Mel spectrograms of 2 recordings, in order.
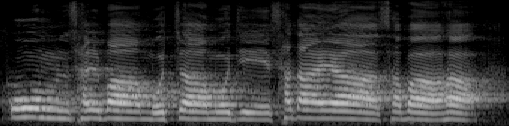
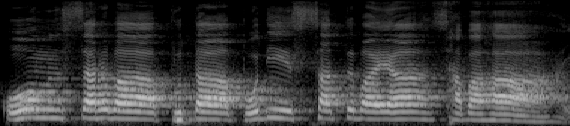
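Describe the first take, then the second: First: It uses the Koreanized sounds salba moja moji sadaya. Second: It uses the original sounds sarva buta bodhisattvaya. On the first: "이거는 한국화된 발음이고요" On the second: "본래 산스크리트어 발음으로는요"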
